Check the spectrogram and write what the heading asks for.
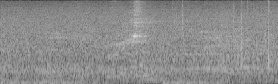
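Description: A short spoken 'sí' over a steady hiss of background noise, with a brief sharp click about a second in.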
